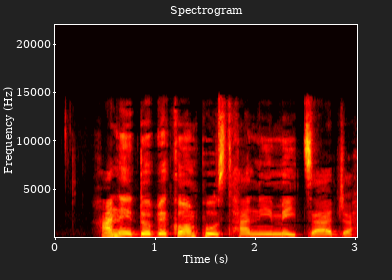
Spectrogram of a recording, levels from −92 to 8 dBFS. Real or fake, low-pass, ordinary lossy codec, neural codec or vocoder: fake; 14.4 kHz; AAC, 64 kbps; vocoder, 48 kHz, 128 mel bands, Vocos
